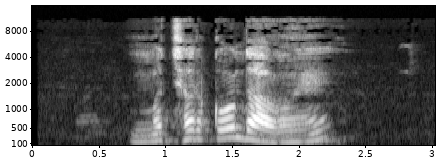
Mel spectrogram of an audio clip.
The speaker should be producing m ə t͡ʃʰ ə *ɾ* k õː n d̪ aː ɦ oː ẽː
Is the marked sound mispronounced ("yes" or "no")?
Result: no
